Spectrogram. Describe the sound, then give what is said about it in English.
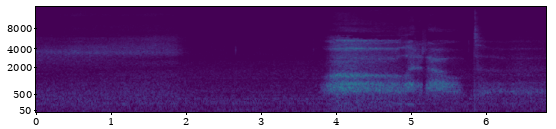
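A deep breath drawn in during a morning breathing exercise: a long, airy rush of breath of under two seconds, moderately soft, with a fainter steady hiss before it. “Let's take a deep breath here.”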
